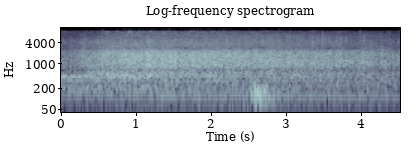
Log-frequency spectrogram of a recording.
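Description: A church congregation applauds the Lord during a sermon, a sustained, even roar of applause heard from a distance, moderately loud with no distinct individual claps.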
